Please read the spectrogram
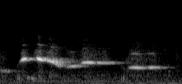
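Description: A person whistles a short, wandering tune, a few sliding and held notes over about two seconds, close and clear with no talking.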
